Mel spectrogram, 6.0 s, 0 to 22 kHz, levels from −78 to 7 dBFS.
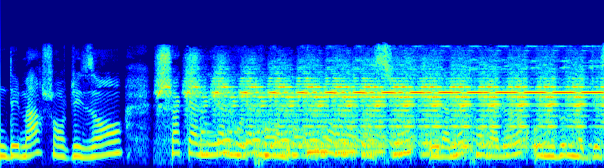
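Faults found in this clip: Feedback howl, 1.57 s to end: mic-to-speaker loop gaining each pass, repeats pulsing roughly every 0.3 s, narrowing to a tone near 3 kHz, peaking about 9 dB over speech.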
